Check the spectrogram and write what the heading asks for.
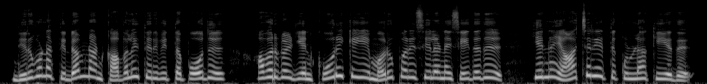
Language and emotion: Tamil, surprised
